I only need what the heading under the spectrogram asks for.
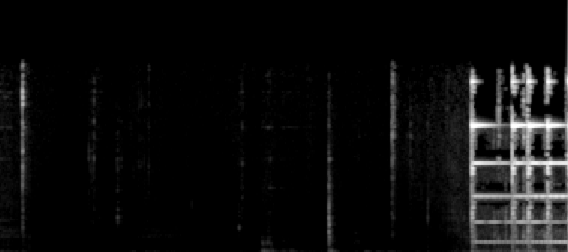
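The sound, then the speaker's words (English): A bright metallic bell rings out in a quick, loud burst of repeated strikes near the end, after a few faint clicks and taps in otherwise quiet surroundings. “That's my bell.”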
